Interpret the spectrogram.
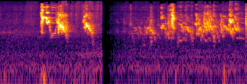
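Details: Breeding pair of pet budgerigars kept at home, giving dense bursts of high, scratchy chirps and warbles, with a brief silent gap midway before the chattering resumes.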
